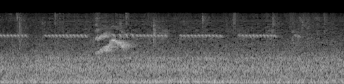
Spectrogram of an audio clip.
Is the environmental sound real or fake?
real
